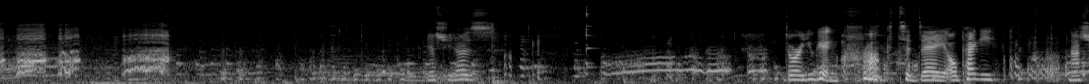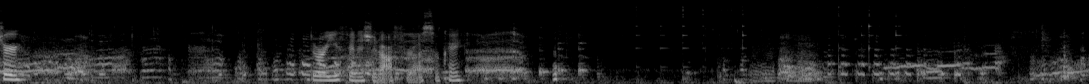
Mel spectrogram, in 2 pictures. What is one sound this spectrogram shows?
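Hens cluck softly close by.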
